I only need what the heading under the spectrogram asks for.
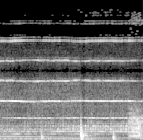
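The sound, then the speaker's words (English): A telephone rings on its own, a steady electric bell tone broken by rapid metallic clatters that repeat several times in quick succession, moderately loud. “I stayed close to the phone, and what seemed like hours later, it began ringing again.”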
